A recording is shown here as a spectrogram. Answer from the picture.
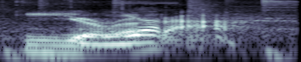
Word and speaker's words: Jura: Yeah, we have actually for our coffee needs daily a Jura, and if you're in Europe, it's pronounced Jura. Jura. Jura.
